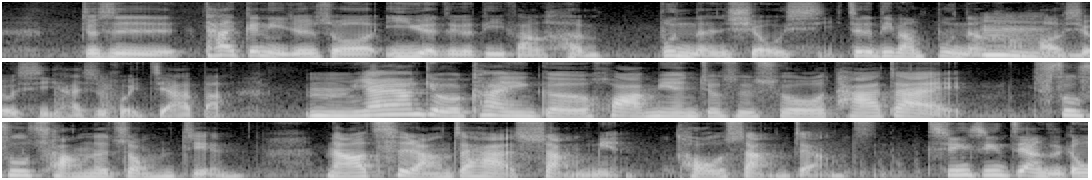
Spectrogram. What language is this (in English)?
Chinese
